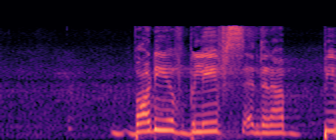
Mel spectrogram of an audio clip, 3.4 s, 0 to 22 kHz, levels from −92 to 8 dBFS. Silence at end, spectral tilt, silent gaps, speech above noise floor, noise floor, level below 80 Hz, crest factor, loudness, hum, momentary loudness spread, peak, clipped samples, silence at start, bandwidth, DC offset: 0 s; -4 dB/octave; none; 36 dB; -56 dBFS; -50 dBFS; 16 dB; -20 LUFS; none; 16 LU; -6 dBFS; under 0.1%; 1.1 s; 10.5 kHz; under 0.1%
